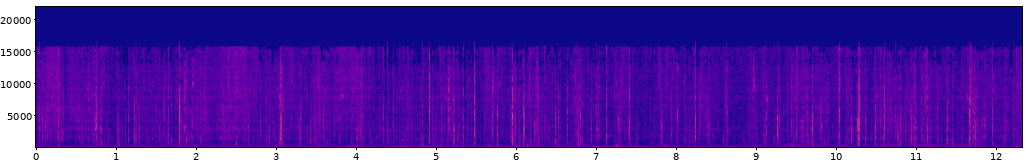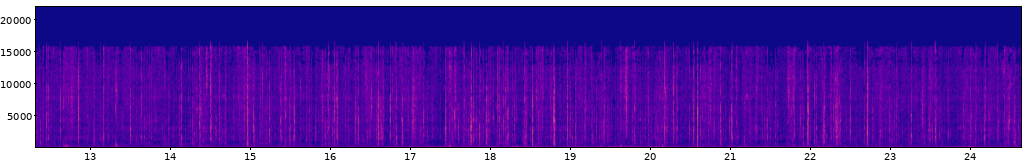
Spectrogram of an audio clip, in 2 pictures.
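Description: Steady rain heard during a walk: a dense, irregular run of small raindrop taps, with a low rumble underneath.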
